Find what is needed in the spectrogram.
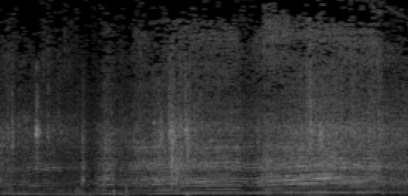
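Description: Honda Integra rally car's engine heard from inside the cabin, pulling through a stage. Its note dips about a second in, then climbs, drops briefly and climbs again as the driver accelerates.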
